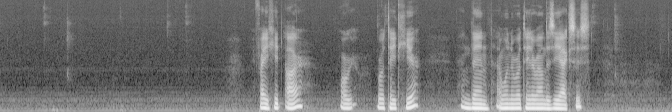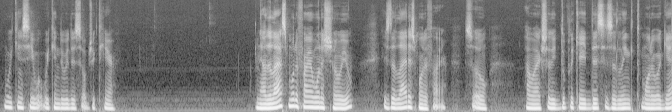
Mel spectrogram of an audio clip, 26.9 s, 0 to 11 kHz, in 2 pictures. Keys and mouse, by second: 1.5-3.3 middle drag, 3.4-5.0 drag, 7.6-9.4 drag, 13.4 middle click, 13.6 middle click, 14.1-15.4 middle drag, 16.6-18.2 drag, 21.1-23.3 middle drag, 24.7-26.3 drag.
